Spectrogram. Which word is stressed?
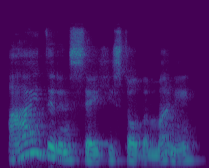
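I. The word 'I' is stressed. Someone else said it. "Someone else did"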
